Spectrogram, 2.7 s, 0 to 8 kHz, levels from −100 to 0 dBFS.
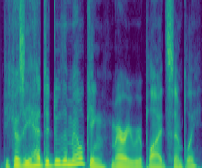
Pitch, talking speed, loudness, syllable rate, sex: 145 Hz, 220 wpm, -16 LUFS, 6.2 syllables/s, male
